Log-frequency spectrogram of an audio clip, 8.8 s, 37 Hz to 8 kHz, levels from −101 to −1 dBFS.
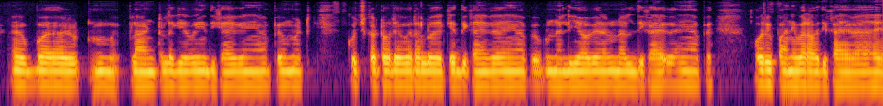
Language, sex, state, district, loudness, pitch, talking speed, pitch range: Hindi, male, Bihar, Araria, -16 LUFS, 105 Hz, 245 wpm, 105-110 Hz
